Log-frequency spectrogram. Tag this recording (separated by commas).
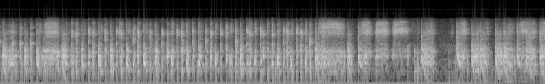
Beatboxing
